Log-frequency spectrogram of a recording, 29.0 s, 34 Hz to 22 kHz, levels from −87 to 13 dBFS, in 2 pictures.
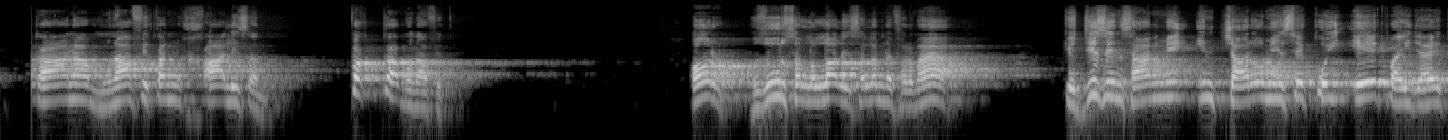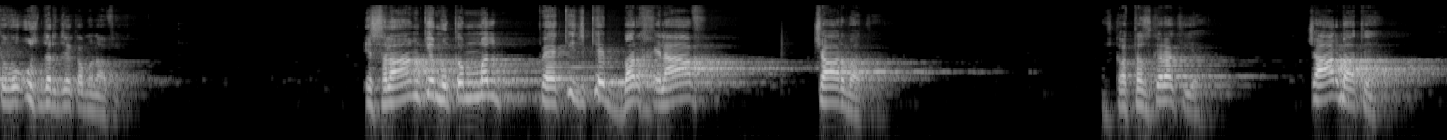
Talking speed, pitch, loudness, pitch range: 95 wpm, 240 Hz, -16 LUFS, 215-325 Hz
